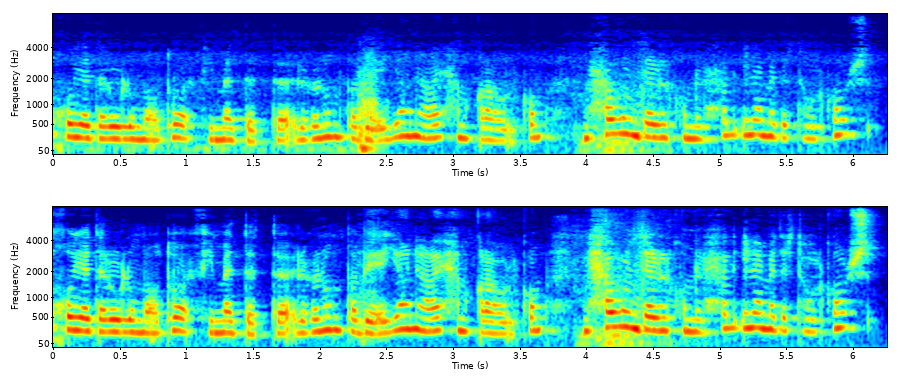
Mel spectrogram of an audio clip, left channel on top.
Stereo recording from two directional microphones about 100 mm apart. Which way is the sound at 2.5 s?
10° right (ahead or behind).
